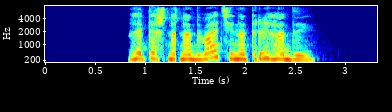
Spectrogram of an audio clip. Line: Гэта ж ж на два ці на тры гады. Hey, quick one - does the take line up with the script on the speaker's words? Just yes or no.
yes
